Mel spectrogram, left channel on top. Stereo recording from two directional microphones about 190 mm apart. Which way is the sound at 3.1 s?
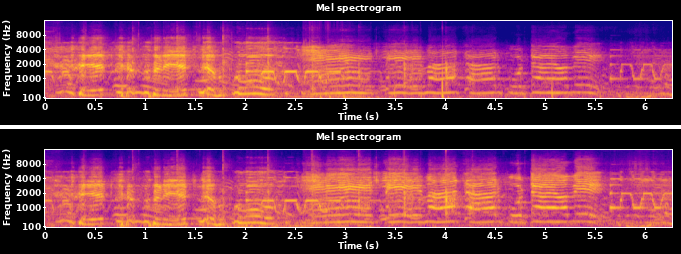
35° right (ahead or behind).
